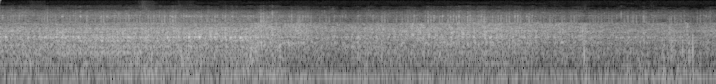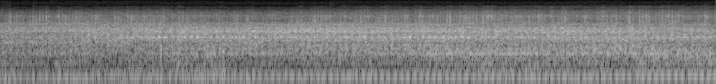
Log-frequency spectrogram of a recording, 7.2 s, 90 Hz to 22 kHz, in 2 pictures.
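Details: Polaris 300 Sportsman quad after drive belt replacement, rear bushing and new coil, warming up: low, even idle rumble holding steady under light rain with no knocks, slips or squeals; idling smoothly.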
